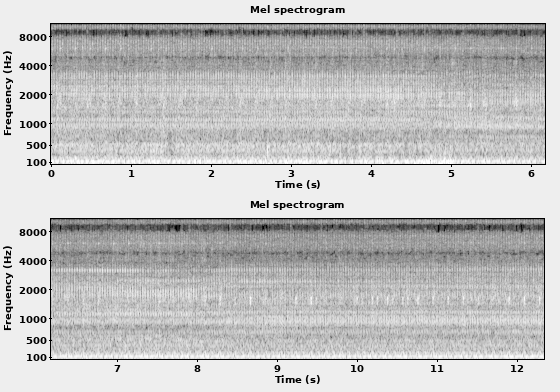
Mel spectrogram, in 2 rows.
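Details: 1998 Mercedes-Benz E300 OM606 diesel, 185,000 miles, at 9,000 ft, before Diesel Purge, smoking: idle clatter with an uneven, lumpy beat under a steady rumble; rough idle, owner suspects injectors.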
